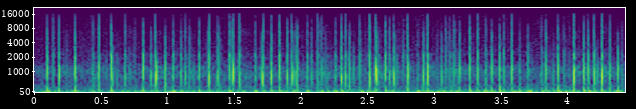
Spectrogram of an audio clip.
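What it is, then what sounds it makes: Glass-screen tablet tapped. Fingertips and nails tap rapidly and continuously on a white-bezel iPad tablet with a glass screen and metal back, held behind the microphone. The result is a dense run of short, dry clicks and knocks, each with a low thump and a brief midrange tick that dies away almost instantly.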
